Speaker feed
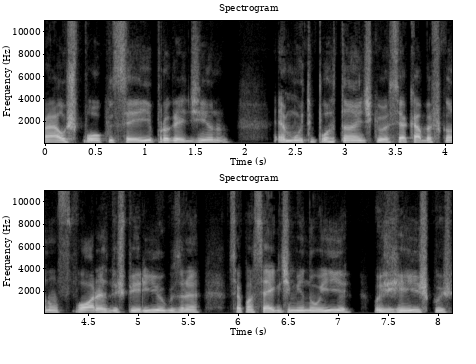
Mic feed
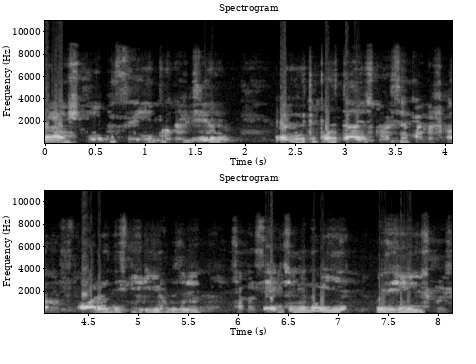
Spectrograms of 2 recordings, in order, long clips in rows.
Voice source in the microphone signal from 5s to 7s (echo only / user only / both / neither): echo only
